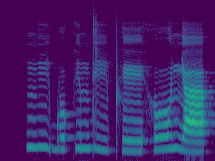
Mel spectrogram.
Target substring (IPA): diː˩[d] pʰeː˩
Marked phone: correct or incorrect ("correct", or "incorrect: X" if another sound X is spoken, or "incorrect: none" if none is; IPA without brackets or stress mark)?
incorrect: none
